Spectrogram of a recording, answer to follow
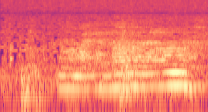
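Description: A man's drawn-out, low vocal hum, held on one pitch for about a second and a half and swelling slightly near the end.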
